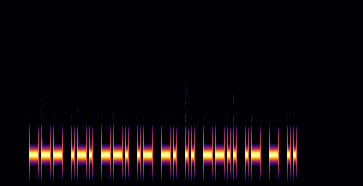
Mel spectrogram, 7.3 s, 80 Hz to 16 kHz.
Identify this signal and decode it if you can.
Morse code, heard as a keyed tone, about 20 wpm, 700 Hz. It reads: ORGANIZATI
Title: Build A Word - 5 Letters At A Time - 12-Letter Words - 20wpm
